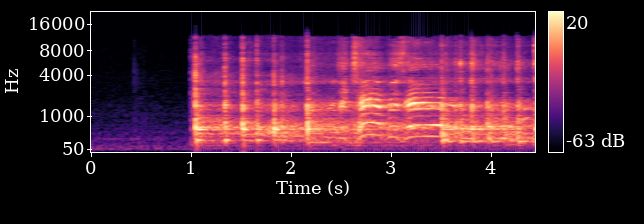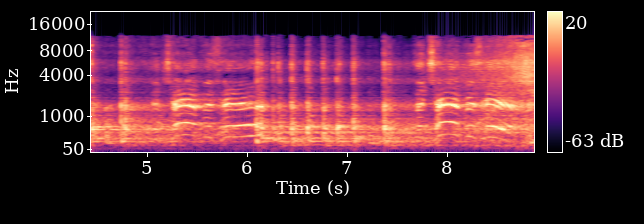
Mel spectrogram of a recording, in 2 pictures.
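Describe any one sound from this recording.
Music plays loudly through speakers.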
